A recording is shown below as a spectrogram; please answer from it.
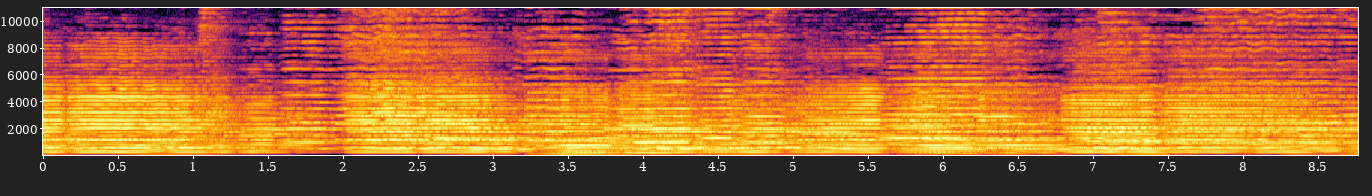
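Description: Children's string ensemble of violins, violas and cellos playing a classical piece live, with sustained bowed notes over a moving bass line.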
